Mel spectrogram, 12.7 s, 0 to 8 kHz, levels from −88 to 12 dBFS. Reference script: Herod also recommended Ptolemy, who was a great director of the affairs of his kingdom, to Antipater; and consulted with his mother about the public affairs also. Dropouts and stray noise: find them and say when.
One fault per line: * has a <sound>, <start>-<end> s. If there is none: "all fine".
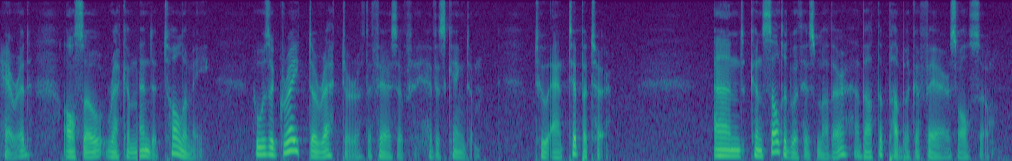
* has a dropout, 1.7-1.7 s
